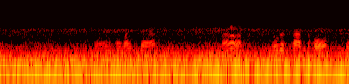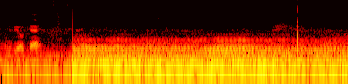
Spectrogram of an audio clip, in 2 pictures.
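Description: Open-air golf-course ambience with faint wavering calls. About six seconds in it gives way to a louder steady hum with several pitches, and a single sharp click comes near the end.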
